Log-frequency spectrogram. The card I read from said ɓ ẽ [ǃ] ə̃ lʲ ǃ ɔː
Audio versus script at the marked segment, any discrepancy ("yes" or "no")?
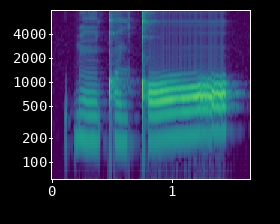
no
